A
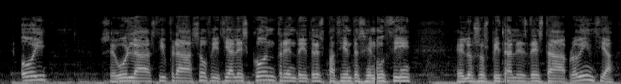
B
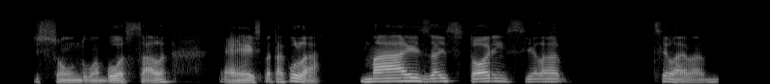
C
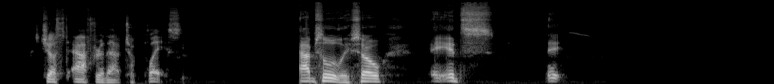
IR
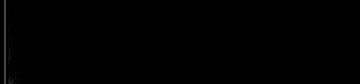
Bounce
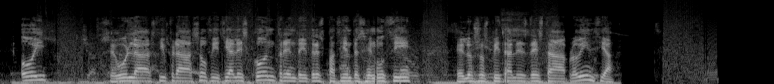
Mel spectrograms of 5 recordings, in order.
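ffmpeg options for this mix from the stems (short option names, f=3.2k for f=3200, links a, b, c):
-filter_complex "[0:a]highshelf=f=6.2k:g=-9,volume=3dB[a];[1:a]alimiter=limit=-19.5dB:level=0:latency=1:release=27,aeval=exprs='(mod(53.1*val(0)+1,2)-1)/53.1':c=same,volume=-4.5dB[b];[2:a]highshelf=f=4.3k:g=-6,asoftclip=type=hard:threshold=-21.5dB,adelay=400,volume=-4.5dB[c];[b][c]amix=inputs=2:normalize=0,alimiter=level_in=10.5dB:limit=-24dB:level=0:latency=1:release=73,volume=-10.5dB,volume=0dB[d];[a][d]amix=inputs=2:normalize=0"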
